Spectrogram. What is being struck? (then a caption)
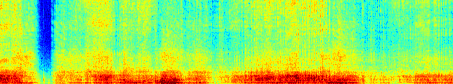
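Small aluminum case with textured metal lid. Long fingernails slowly scratch the textured metal lid of a small, hollow aluminum briefcase. The result is a continuous, raspy scraping that swells and fades, with a brief pause early on and a hollow, low-mid body under a soft, bright hiss.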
